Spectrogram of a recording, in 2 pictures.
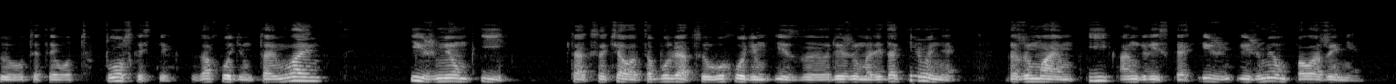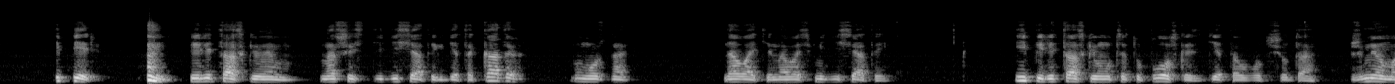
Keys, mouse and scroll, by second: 2.3 click, 6.4 Tab, 15.7 click, 24.4 click.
